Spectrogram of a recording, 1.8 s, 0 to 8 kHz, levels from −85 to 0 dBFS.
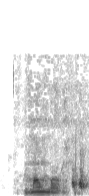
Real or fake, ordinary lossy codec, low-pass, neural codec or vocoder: fake; MP3, 24 kbps; 7.2 kHz; vocoder, 24 kHz, 100 mel bands, Vocos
